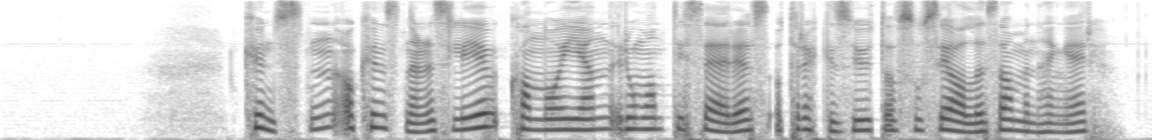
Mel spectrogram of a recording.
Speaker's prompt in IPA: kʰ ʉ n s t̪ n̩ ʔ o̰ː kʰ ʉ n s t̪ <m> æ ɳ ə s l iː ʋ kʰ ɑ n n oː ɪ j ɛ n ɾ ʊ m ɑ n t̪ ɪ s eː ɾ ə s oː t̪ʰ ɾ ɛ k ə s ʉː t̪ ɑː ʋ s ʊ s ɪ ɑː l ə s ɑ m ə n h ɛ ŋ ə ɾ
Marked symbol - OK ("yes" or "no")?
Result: no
